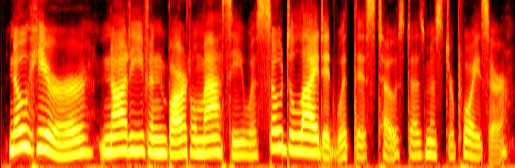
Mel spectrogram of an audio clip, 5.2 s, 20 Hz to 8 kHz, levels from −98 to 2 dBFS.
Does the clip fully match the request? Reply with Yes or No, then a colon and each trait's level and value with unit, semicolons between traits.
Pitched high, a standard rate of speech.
Yes: high, 210 Hz; average, 175 wpm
